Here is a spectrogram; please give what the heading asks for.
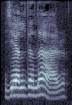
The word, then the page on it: gäldenär: [jelden'ä:r]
